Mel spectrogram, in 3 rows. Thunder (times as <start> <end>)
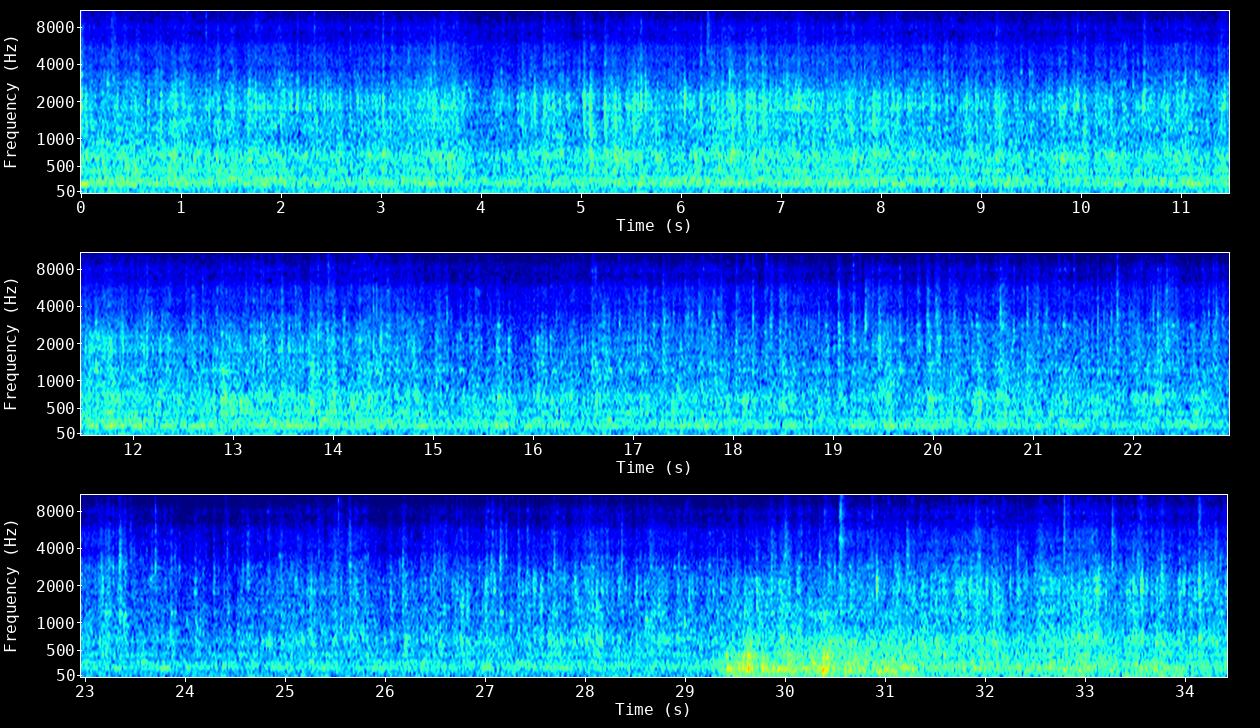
29.3 34.4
